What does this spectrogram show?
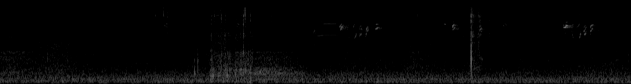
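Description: Faint, high-pitched chirps of small birds: a few short calls scattered through, one a quick run of rapid notes about three seconds in. A soft rustle comes about two seconds in.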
